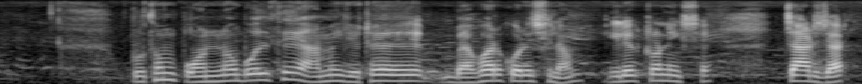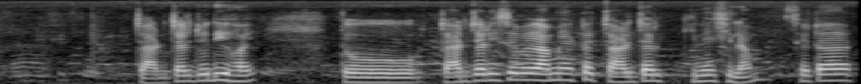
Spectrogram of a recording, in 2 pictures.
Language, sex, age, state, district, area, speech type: Bengali, male, 18-30, West Bengal, North 24 Parganas, urban, spontaneous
